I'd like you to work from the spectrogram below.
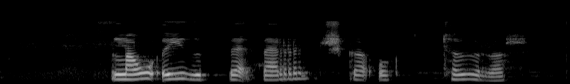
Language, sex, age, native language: Icelandic, male, 9, Icelandic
